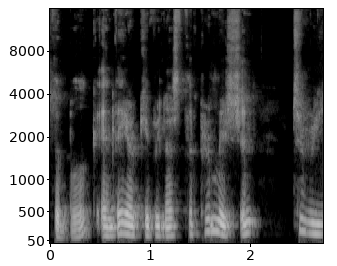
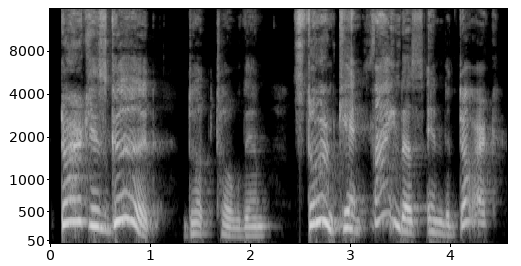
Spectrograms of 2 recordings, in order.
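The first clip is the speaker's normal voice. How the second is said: much higher, louder duck voice; 7 semitones higher, 5 dB louder than usual. A narrator's reading. Duck reassures the scared animals. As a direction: reassure them like a bossy duck.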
